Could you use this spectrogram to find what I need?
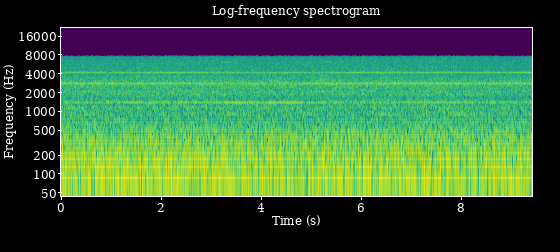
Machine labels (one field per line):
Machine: pump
